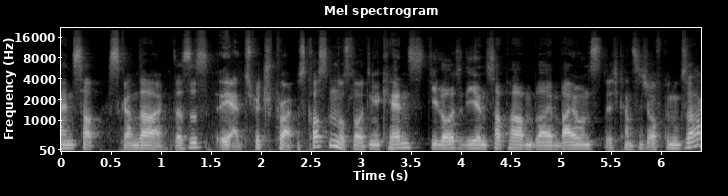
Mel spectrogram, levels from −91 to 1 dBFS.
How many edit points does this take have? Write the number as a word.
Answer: two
